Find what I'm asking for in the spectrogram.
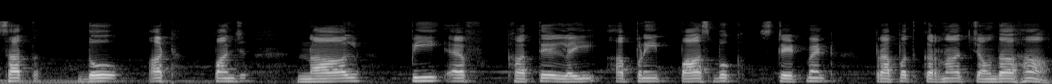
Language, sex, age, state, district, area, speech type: Punjabi, male, 45-60, Punjab, Jalandhar, urban, read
